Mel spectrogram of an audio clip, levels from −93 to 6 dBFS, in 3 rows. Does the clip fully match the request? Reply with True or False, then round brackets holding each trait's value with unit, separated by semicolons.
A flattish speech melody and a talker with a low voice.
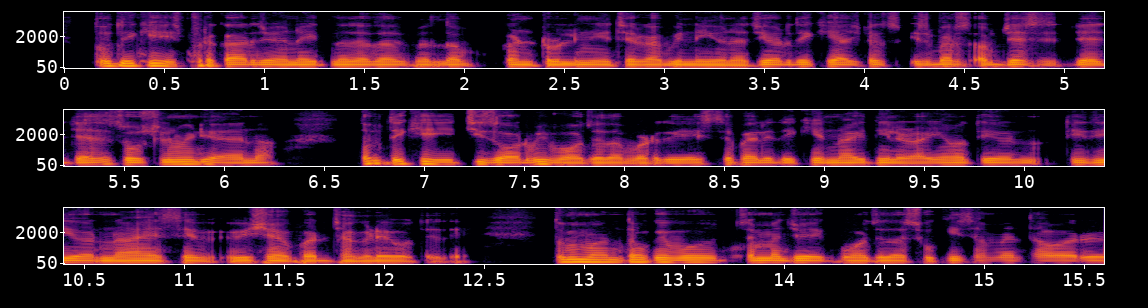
True (2.3 semitones; 95 Hz)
